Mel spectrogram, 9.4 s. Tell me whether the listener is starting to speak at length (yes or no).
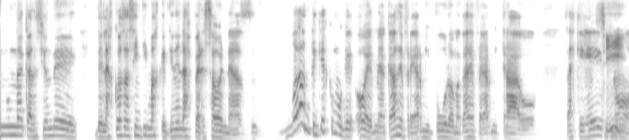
yes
